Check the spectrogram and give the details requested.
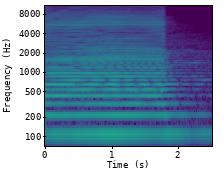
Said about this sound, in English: See those horns on the base of the bridge structure there? And so where are they? What sound comes from what? Well, there's the South Tower, which has one horn, a deep, rich, long blast.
